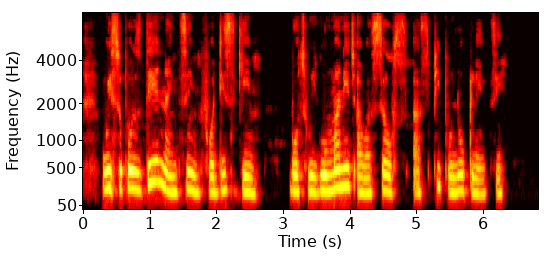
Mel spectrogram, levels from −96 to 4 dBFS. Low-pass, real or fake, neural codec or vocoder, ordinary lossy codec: none; real; none; none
